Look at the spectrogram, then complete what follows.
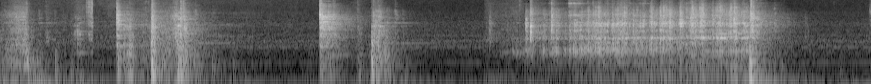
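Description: Steel jack stands knocking and clanking as they are hung on steel wall-mounted holders, several sharp knocks in the first three seconds. About four seconds in, a steel floor jack rolls across a concrete floor with a steady rattle for about a second and a half, ending with a knock.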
